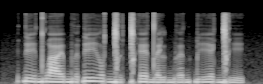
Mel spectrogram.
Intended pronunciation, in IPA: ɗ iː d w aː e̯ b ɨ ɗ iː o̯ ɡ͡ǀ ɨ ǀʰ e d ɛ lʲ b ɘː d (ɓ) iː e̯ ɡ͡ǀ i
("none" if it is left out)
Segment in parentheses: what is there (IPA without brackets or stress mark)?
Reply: ɓ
